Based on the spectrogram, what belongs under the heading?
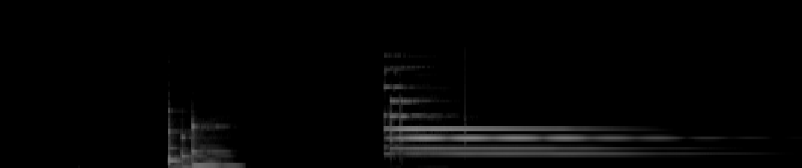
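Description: Two phone notification sounds. About two seconds in comes a short alert of a few quick pitched notes. Then, about four seconds in, a bell-like ding is struck twice and rings on, fading out over about four seconds.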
